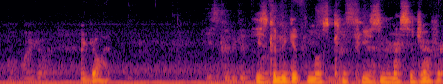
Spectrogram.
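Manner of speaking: mumbling under breath. Playing a speechless character reacting to shocking news: muttering to himself. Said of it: "he just mutters to himself".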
